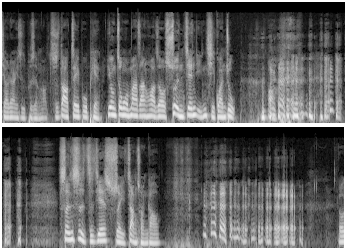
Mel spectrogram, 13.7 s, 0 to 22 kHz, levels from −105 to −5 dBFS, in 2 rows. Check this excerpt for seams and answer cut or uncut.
uncut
